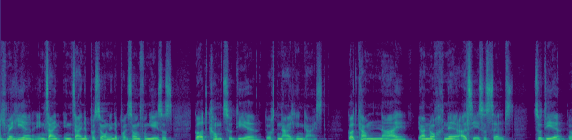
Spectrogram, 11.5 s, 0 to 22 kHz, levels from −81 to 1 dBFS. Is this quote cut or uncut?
cut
